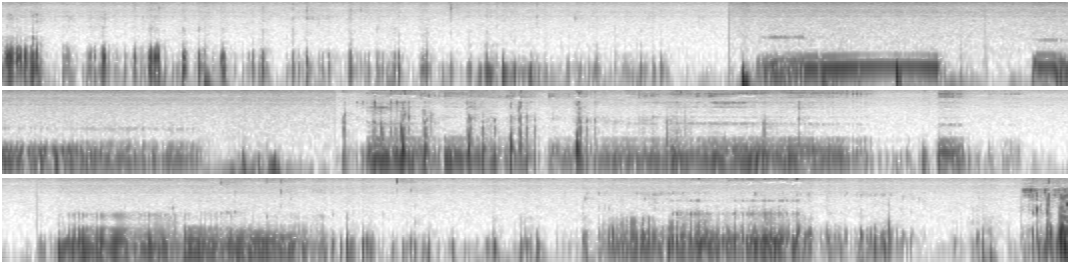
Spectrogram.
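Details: Hunger stomach growling (borborygmi) from the uploader's own stomach: long, low gurgling and rumbling growls, some with squeaky rising tones, from an empty stomach; normal hunger sounds.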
